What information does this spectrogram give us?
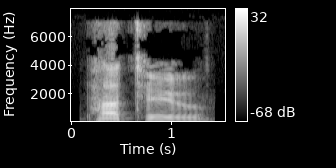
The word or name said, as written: pattu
